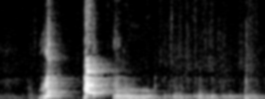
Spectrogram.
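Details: Corgi confronting a huge pumpkin indoors gives two loud barks a half second apart, followed by a low, rumbling growl that trails off.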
